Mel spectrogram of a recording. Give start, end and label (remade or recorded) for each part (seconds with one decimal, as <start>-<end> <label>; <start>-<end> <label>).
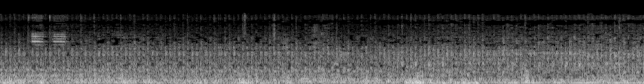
0.0-4.9 recorded; 4.9-6.4 remade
